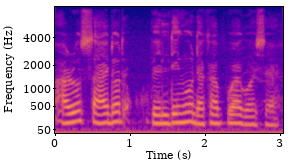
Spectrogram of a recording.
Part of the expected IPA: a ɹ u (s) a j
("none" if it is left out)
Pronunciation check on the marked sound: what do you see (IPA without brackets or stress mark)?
s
